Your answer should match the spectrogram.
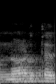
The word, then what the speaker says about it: norte: E aqui temos uma T, então a pronúncia vai ser Ti, norte.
